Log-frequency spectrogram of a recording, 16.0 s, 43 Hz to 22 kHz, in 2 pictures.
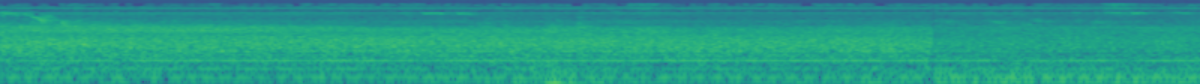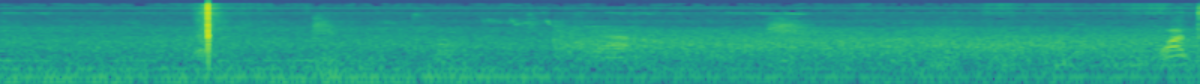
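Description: An 8 iron striking a golf ball teed high off grass: one sharp click about nine seconds in, over a steady low background hum. The golfer felt he caught it a little on top.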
